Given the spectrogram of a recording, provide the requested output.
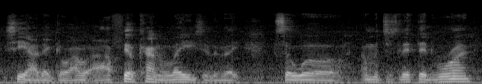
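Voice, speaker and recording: A man's voice: on the low side, steady tone, normal speed, darkish tone, a little hiss or hum. A man in his thirties filming himself on a phone in a small home kitchen, talking in a laid-back, slangy way as he shows a recipe. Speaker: cooking channel host. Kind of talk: casual home cooking vlog. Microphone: phone camera held at arm's length.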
